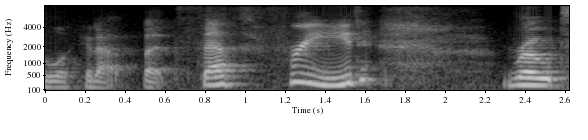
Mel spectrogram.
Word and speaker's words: Fried: reading this yesterday that fried was not right even though that's how it's spelled and as someone with a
